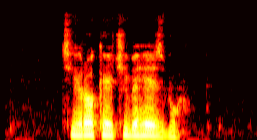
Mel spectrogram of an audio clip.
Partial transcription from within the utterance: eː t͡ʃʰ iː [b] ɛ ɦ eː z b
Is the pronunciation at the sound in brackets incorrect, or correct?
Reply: correct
